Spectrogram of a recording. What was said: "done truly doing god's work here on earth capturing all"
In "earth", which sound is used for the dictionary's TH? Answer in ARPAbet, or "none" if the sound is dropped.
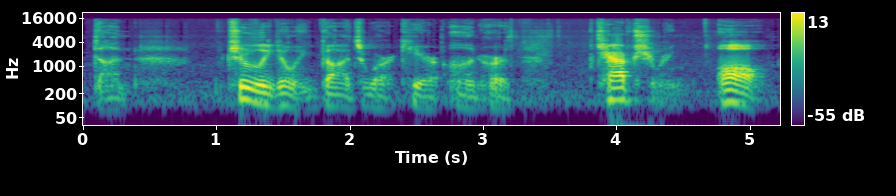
TH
